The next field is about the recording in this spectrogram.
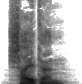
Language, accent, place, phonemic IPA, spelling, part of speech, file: German, Germany, Berlin, /ˈʃaɪ̯tɐn/, Scheitern, noun, De-Scheitern.ogg
- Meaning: 1. gerund of scheitern 2. collapse, breakup 3. failure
